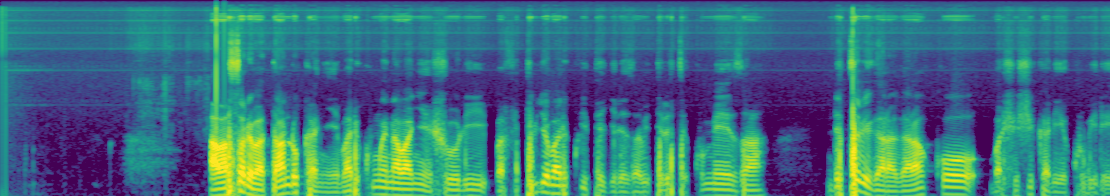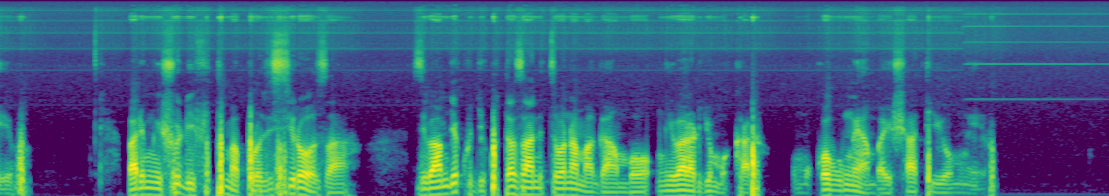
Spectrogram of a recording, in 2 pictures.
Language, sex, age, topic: Kinyarwanda, male, 36-49, education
